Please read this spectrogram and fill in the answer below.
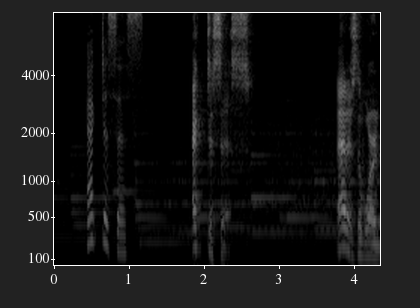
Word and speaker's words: ecdysis: The Ecdices Club. What's the EC Dices? Alright, give me a sec. Pronunciation? Ecdysis.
